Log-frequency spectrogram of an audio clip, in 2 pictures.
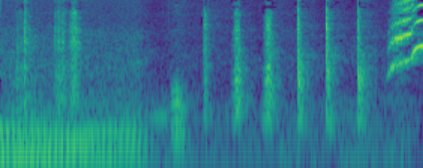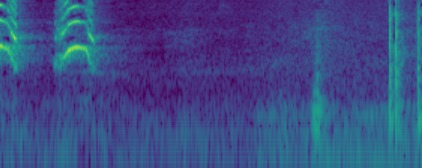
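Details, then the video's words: Male Javan myna: human speech briefly at first, then a series of dry clicks followed by two loud, ringing arched whistles, then near silence with a few final clicks. "Suara Alam Jalak Kebo Jantan"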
